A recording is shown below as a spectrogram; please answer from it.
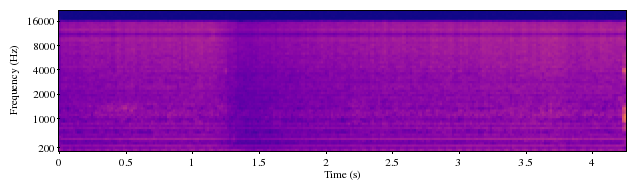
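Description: Steady electrical mains hum picked up in the microphone recording: a constant low buzz with no other sound.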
